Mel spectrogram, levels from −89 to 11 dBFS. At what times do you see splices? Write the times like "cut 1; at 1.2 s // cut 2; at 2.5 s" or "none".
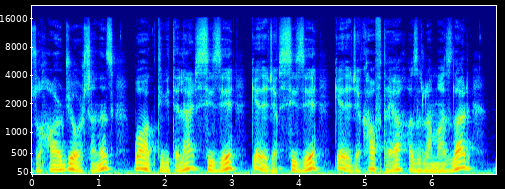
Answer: cut 1; at 3.7 s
